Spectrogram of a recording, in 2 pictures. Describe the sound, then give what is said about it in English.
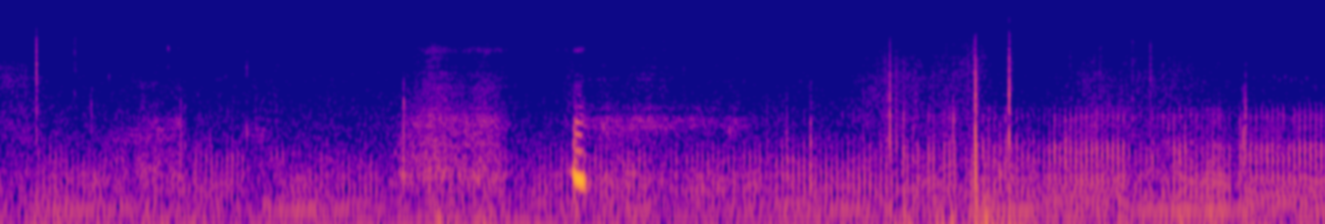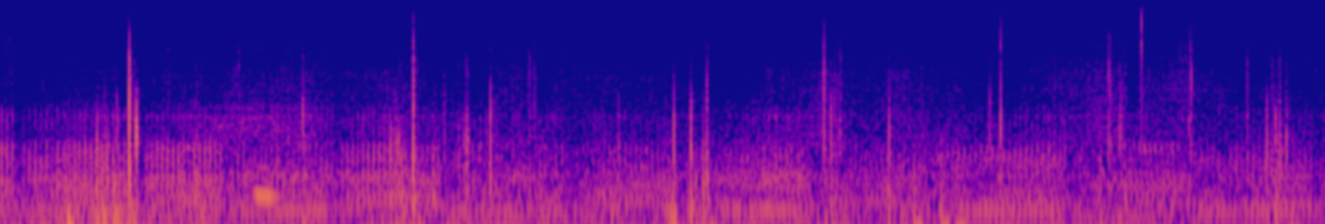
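A kitten purrs in a steady low rumble, with soft cooing, pigeon-like trills woven through and a few small clicks and taps. No one speaks. “I love the pigeon noise.”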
